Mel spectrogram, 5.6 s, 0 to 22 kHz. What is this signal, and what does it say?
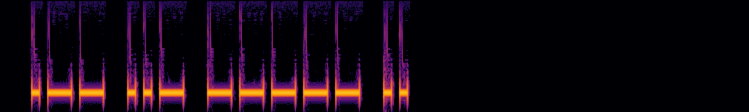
Morse code, heard as a keyed tone, about 20 wpm, 700 Hz. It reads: WU0I
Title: USA Call Signs - 4 Characters - Repeated 3x - 20wpm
